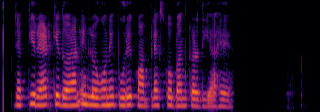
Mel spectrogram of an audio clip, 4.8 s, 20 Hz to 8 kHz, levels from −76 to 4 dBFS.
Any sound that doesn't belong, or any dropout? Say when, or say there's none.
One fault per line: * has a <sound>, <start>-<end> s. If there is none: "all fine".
all fine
